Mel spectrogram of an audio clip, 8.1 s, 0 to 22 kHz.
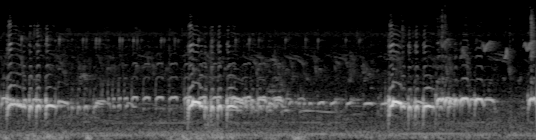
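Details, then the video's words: Local zebra dove with a big voice, singing often, used as a lure to make other zebra doves sing: rolling, bubbling coos in mid pitch, phrases starting near 0, 3 and 6 seconds, with a faint low hum beneath. "Perkutut Lokal Gacor Suara Besar Pancingan Burung Perkutut Agar Cepat Bunyi"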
